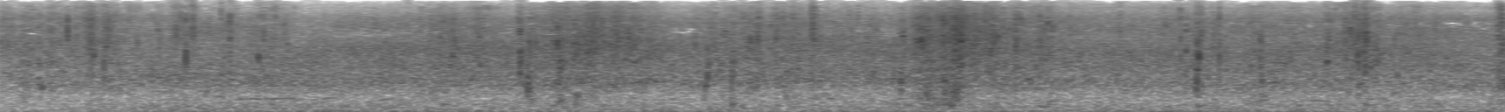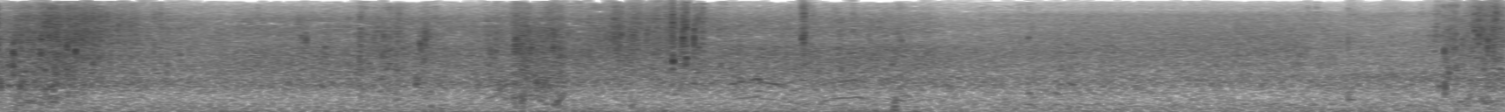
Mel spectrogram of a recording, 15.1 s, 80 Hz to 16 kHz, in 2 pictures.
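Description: A hooked striped bass splashing and thrashing at the water's surface as it is reeled in, with sharp splashes about 5, 8 and 10 seconds in, over steady wind rumble on the microphone and moving water.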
